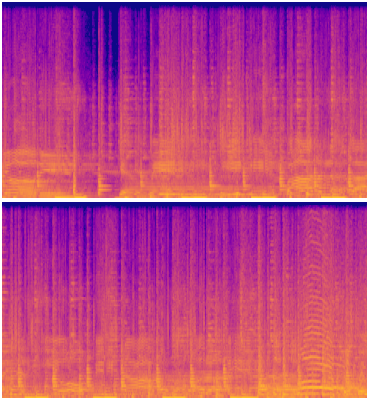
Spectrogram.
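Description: Devotional folk dance music: a hand drum keeps a steady beat of about one stroke a second under held melodic lines.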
